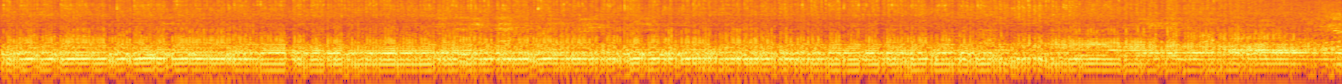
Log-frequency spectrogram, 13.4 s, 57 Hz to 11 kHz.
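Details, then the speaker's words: Mazda RX-7 rotary after a manual swap and rewiring, first start; busy idle far too high and steady, never settling, because the brake booster vacuum port is left open without its one-way check valve; high idle from vacuum leak. "what you hear in the video is not how the cars are actually gonna sound that idle is way too high we still have if you look here we still have an open vacuum port which goes to the brake booster here"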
